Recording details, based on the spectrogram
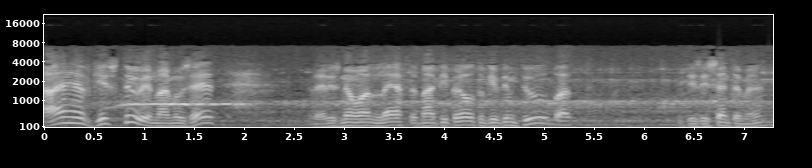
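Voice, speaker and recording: A man acts a courteous French army captain in an old radio play, with a French accent and gently philosophical, formal phrasing. His low voice rises and falls widely, full of wistful sentiment. The vintage recording is dull, with clear noise over it. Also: very animated, normal speed, lightly acted. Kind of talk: old-time radio drama acting.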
